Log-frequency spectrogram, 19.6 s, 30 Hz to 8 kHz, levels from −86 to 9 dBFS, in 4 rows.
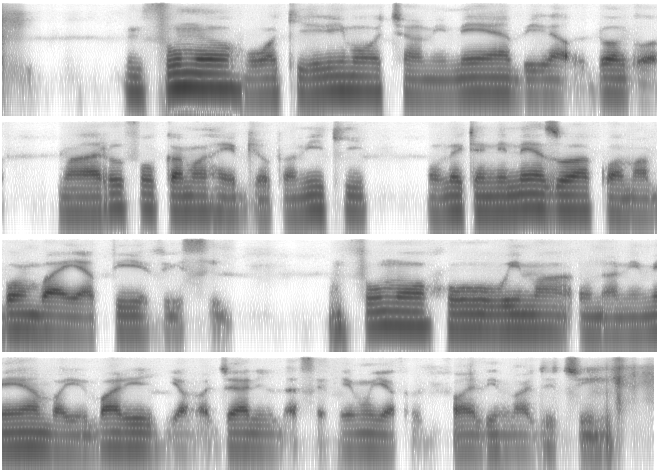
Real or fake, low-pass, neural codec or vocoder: fake; 7.2 kHz; codec, 24 kHz, 0.9 kbps, WavTokenizer, large speech release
